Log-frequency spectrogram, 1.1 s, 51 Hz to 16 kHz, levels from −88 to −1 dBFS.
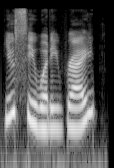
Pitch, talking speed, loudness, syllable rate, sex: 240 Hz, 265 wpm, -14 LUFS, 6.2 syllables/s, female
